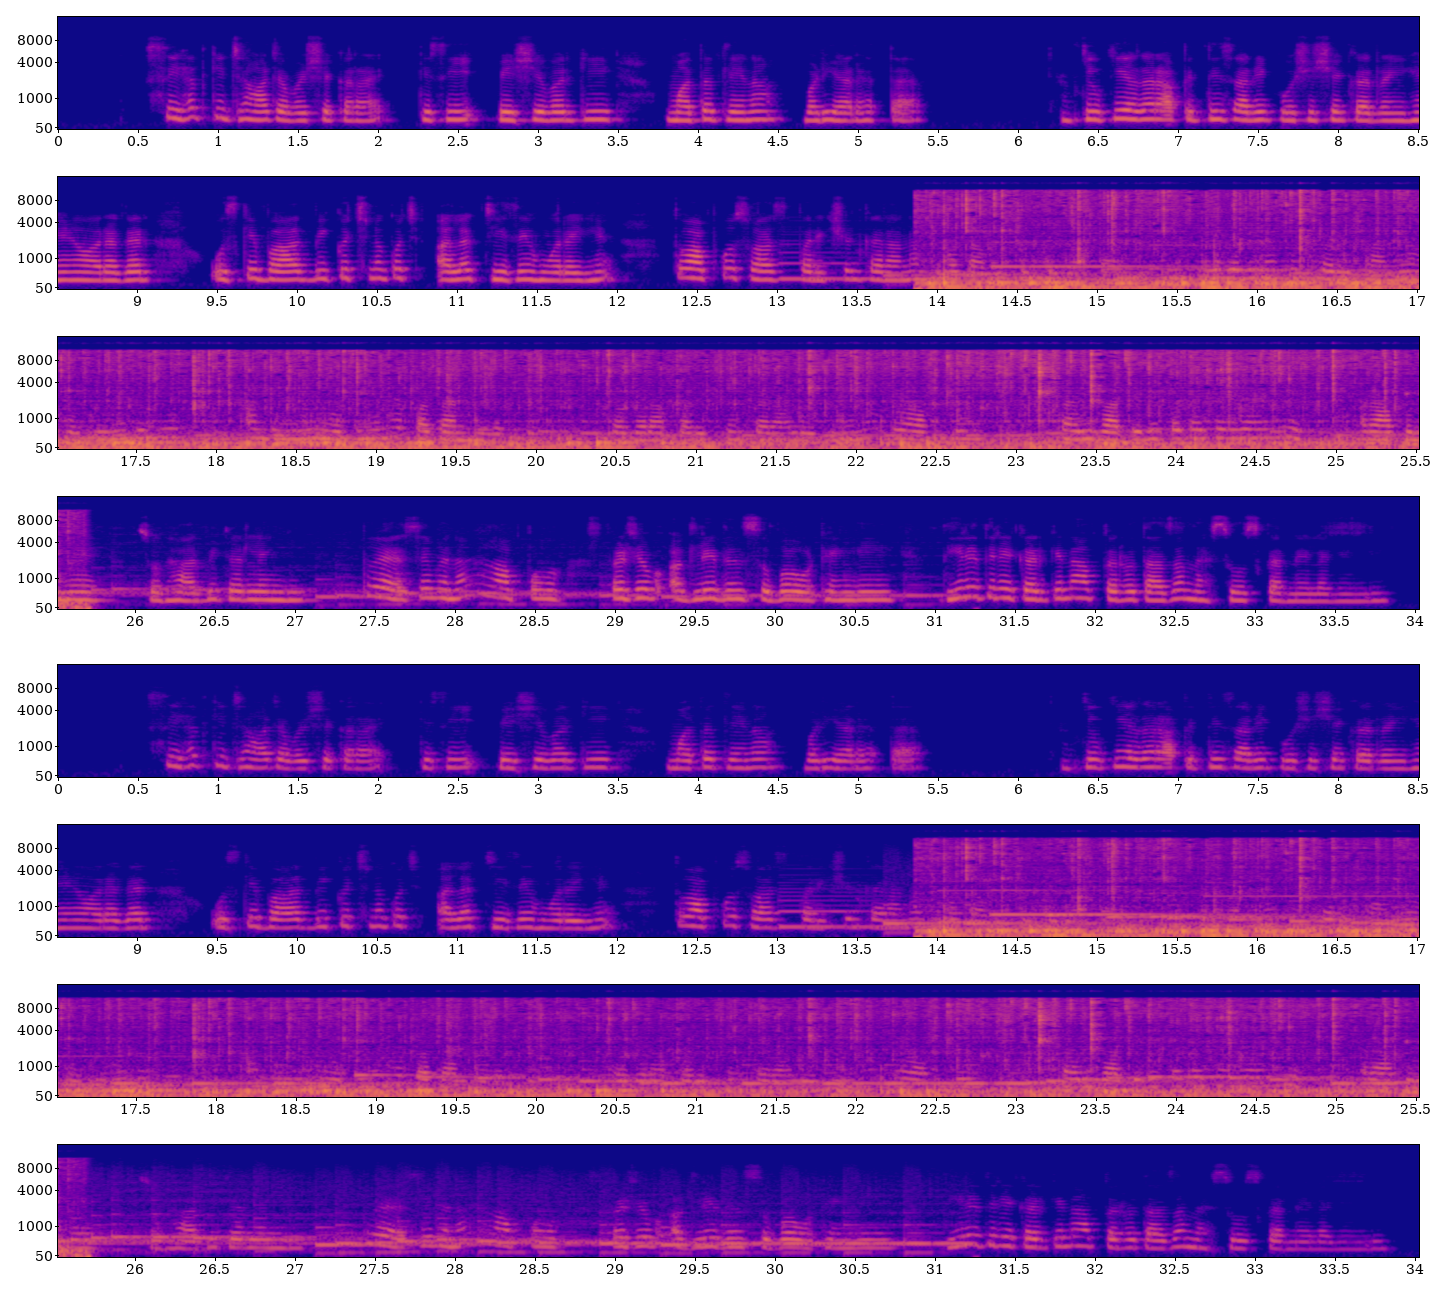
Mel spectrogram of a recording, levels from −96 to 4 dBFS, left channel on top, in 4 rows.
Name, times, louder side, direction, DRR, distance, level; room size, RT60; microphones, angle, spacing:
voice 1, 0.6-3.5 3.8-5.4 6.3-12.0 12.4-15.2 15.6-17.8 18.2-20.1 20.4-23.0 23.3-24.8 25.1-27.1 27.4-28.7 29.0-33.8, left 6 dB, 70° left, 0.4 m, -42 dB
sound 1, 13.0-18.0, right 3 dB, 85° right, 0.9 m, -48 dB
sound 2, 13.7-31.2, right 8 dB, 65° right, 0.3 m, -48 dB
sound 3, 13.9-25.7, left 1 dB, 10° left, 0.3 m, -34 dB
2.3 x 2.1 x 2.6 m
head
